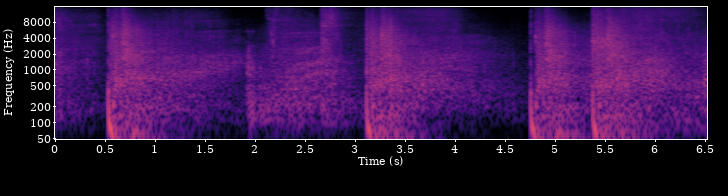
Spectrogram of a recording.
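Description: Gunshots ring out from a shooter game, Alan Wake's American Nightmare: four loud, sharp blasts spaced a second or two apart, each with a long booming tail, and no voices.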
